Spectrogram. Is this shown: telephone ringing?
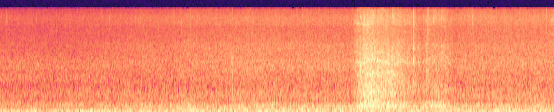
no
